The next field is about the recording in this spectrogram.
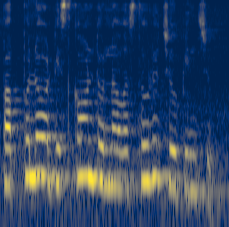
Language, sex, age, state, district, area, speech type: Telugu, female, 30-45, Andhra Pradesh, Sri Balaji, rural, read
